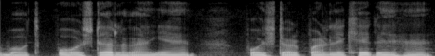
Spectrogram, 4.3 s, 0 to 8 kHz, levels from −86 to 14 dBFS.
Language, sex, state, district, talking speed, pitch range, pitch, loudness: Hindi, male, Jharkhand, Deoghar, 140 wpm, 105-115 Hz, 110 Hz, -17 LUFS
